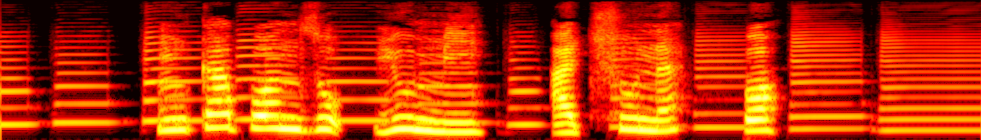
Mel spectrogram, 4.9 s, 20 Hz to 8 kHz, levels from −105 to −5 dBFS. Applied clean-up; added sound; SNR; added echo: none; Wind instrument, woodwind instrument; 17 dB; none.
